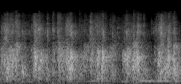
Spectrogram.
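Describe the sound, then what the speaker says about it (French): Short burst of clapping from an audience at a family memorial celebration of life, dense and fairly close, pulsing in uneven waves with no talk over it. "Est-ce qu'ils peuvent applaudir les bancs pour la vie de Papa Samuel?"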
